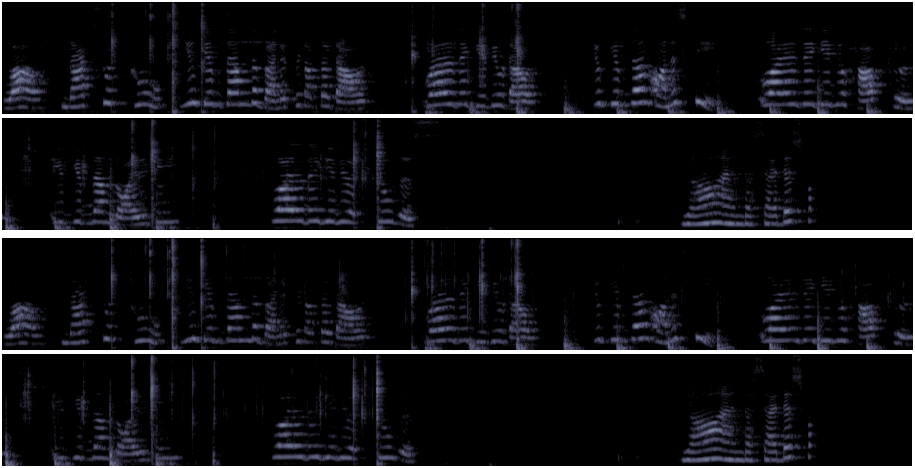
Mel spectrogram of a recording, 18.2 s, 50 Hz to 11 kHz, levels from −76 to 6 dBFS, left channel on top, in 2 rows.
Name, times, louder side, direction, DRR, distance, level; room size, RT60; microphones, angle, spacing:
voice 1, 0.0-3.7 4.2-5.4 5.9-7.2 7.6-9.2 9.6-10.9 11.8-13.3, left 5 dB, 45° left, 0.6 m, -42 dB
Crack, 0.9-6.5 6.8-13.8, right 6 dB, 45° right, 0.7 m, -46 dB
sound 1, 4.2-4.4 4.7-4.8 5.1-5.3 5.6-5.8 6.1-6.3 6.7-6.8 7.2-7.3 7.7-7.8 8.2-8.3 8.6-8.8 9.1-9.3 9.6-9.8 10.2-10.3 10.6-10.8 11.2-11.3, right 4 dB, 80° right, 0.7 m, -47 dB
voice 2, 15.9-17.2, right 1 dB, 15° right, 0.4 m, -42 dB
4.3 x 2.3 x 4.0 m
head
